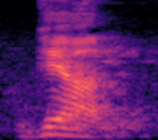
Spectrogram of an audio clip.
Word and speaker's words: জ্ঞান: এখন আমি যদি বলি জ্ঞান দেখতো শব্দের প্রথমে আছে তাই না শব্দের প্রথমে যদি যুক্ত টা থাকে তাহলে আমরা গ জফলা চন্দ্রবিন্দু দেব এই যে চন্দ্রবিন্দু জফলা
